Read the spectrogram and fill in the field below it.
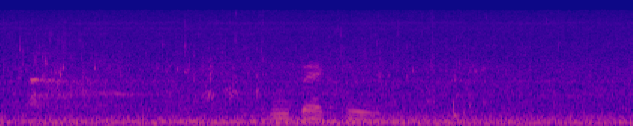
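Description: Water sloshes as a child wades through a pond.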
